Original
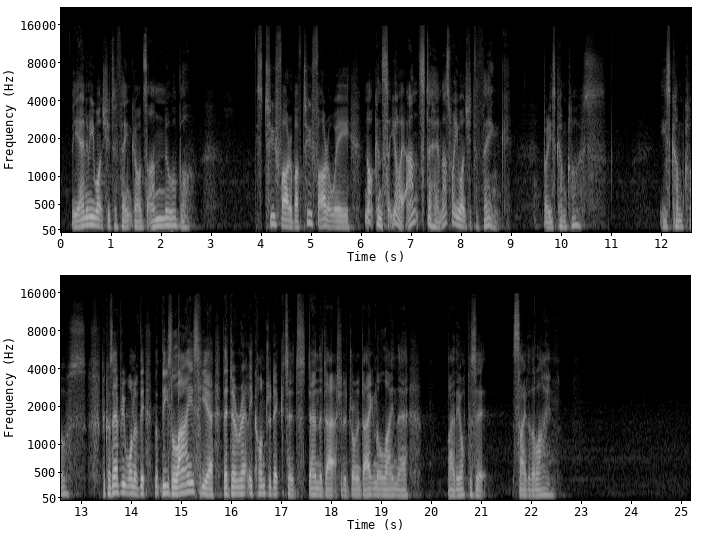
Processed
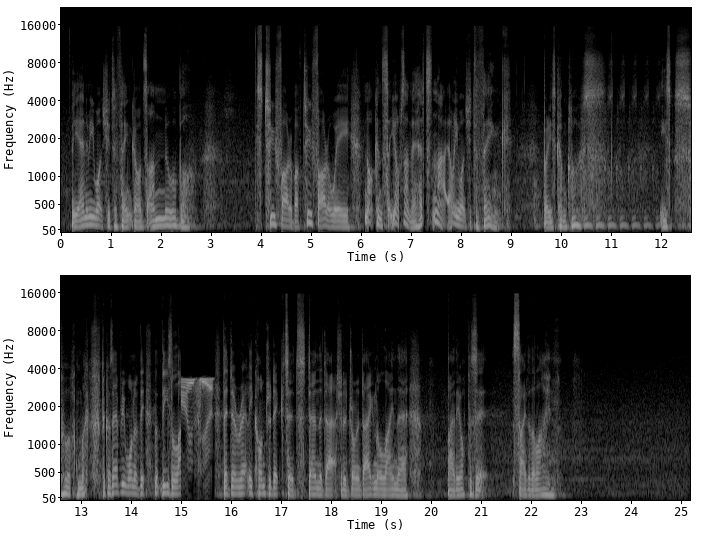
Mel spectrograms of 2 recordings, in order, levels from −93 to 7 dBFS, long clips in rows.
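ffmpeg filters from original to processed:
ffmpeg -i in.wav -filter_complex "[0:a]asplit=2[link_01][link_02];[link_02]afade=type=in:start_time=10.13:duration=0.01,afade=type=out:start_time=10.55:duration=0.01,aecho=0:1:240|480|720|960|1200|1440|1680|1920|2160|2400|2640|2880:0.16788|0.134304|0.107443|0.0859548|0.0687638|0.0550111|0.0440088|0.0352071|0.0281657|0.0225325|0.018026|0.0144208[link_03];[link_01][link_03]amix=inputs=2:normalize=0,asettb=1/sr,asplit=3[link_04][link_05][link_06];[link_04]atrim=end=15.004[link_07];[link_05]atrim=start=15:end=15.68,asetpts=PTS-STARTPTS,afade=type=in:duration=0.004:curve=qsin,afade=type=out:start_time=0.676:duration=0.004:curve=qsin,lowpass=frequency=2900:width_type=q:width=0.5098,lowpass=frequency=2900:width_type=q:width=0.6013,lowpass=frequency=2900:width_type=q:width=0.9,lowpass=frequency=2900:width_type=q:width=2.563,afreqshift=-3400[link_08];[link_06]atrim=start=15.676[link_09];[link_07][link_08]acrossfade=duration=0.004:curve1=hsin:curve2=qsin[link_10];[link_10][link_09]acrossfade=duration=0.004:curve1=qsin:curve2=hsin,asettb=1/sr,asplit=3[link_11][link_12][link_13];[link_11]atrim=end=20.824[link_14];[link_12]atrim=start=20.82:end=21.69,asetpts=PTS-STARTPTS,afade=type=in:duration=0.004:curve=qsin,afade=type=out:start_time=0.866:duration=0.004:curve=qsin,asplit=2[link_15][link_16];[link_16]adelay=27,volume=-3.5dB[link_17];[link_15][link_17]amix=inputs=2:normalize=0,atrim=end_sample=38367[link_18];[link_13]atrim=start=21.686[link_19];[link_14][link_18]acrossfade=duration=0.004:curve1=hsin:curve2=qsin[link_20];[link_20][link_19]acrossfade=duration=0.004:curve1=qsin:curve2=hsin,asplit=7[link_21][link_22][link_23][link_24][link_25][link_26][link_27];[link_21]atrim=end=6.762[link_28];[link_22]atrim=start=6.758:end=7.822,asetpts=PTS-STARTPTS,areverse[link_29];[link_23]atrim=start=7.818:end=12.222[link_30];[link_24]atrim=start=12.218:end=13.152,asetpts=PTS-STARTPTS,areverse[link_31];[link_25]atrim=start=13.148:end=13.662[link_32];[link_26]atrim=start=13.658:end=14.302,asetpts=PTS-STARTPTS,volume=-4dB[link_33];[link_27]atrim=start=14.298[link_34];[link_28][link_29]acrossfade=duration=0.004:curve1=hsin:curve2=hsin[link_35];[link_35][link_30]acrossfade=duration=0.004:curve1=hsin:curve2=hsin[link_36];[link_36][link_31]acrossfade=duration=0.004:curve1=hsin:curve2=hsin[link_37];[link_37][link_32]acrossfade=duration=0.004:curve1=hsin:curve2=hsin[link_38];[link_38][link_33]acrossfade=duration=0.004:curve1=hsin:curve2=hsin[link_39];[link_39][link_34]acrossfade=duration=0.004:curve1=hsin:curve2=hsin,equalizer=frequency=11000:width=1.8:gain=-6.5,acompressor=threshold=-41dB:ratio=16,volume=7.5dB" out.wav

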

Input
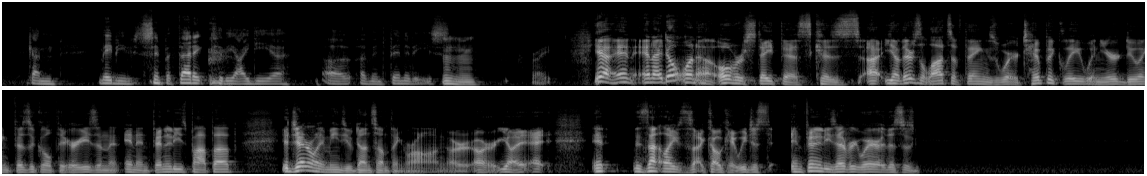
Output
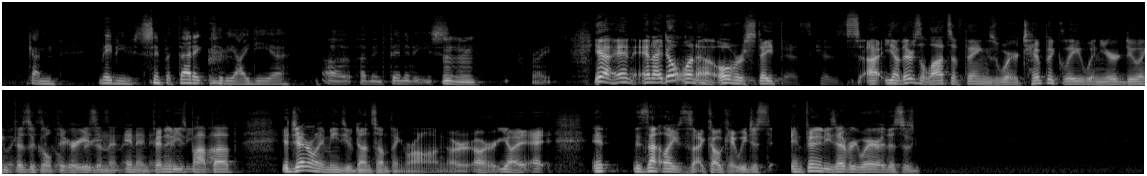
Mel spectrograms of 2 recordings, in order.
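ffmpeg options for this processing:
ffmpeg -i in.wav -filter_complex "[0:a]asettb=1/sr,asplit=3[link_01][link_02][link_03];[link_01]atrim=end=3.254[link_04];[link_02]atrim=start=3.25:end=5.84,asetpts=PTS-STARTPTS,afade=type=in:duration=0.004:curve=qsin,afade=type=out:start_time=2.586:duration=0.004:curve=qsin,aecho=1:1:4.3:0.65,atrim=end_sample=114219[link_05];[link_03]atrim=start=5.836[link_06];[link_04][link_05]acrossfade=duration=0.004:curve1=hsin:curve2=qsin[link_07];[link_07][link_06]acrossfade=duration=0.004:curve1=qsin:curve2=hsin,asettb=1/sr,asplit=3[link_08][link_09][link_10];[link_08]atrim=end=11.204[link_11];[link_09]atrim=start=11.2:end=13.63,asetpts=PTS-STARTPTS,afade=type=in:duration=0.004:curve=qsin,afade=type=out:start_time=2.426:duration=0.004:curve=qsin,aecho=1:1:128:0.266,atrim=end_sample=107163[link_12];[link_10]atrim=start=13.626[link_13];[link_11][link_12]acrossfade=duration=0.004:curve1=hsin:curve2=qsin[link_14];[link_14][link_13]acrossfade=duration=0.004:curve1=qsin:curve2=hsin,asplit=3[link_15][link_16][link_17];[link_15]atrim=end=7.81,asetpts=PTS-STARTPTS,afade=type=out:start_time=7.67:duration=0.14:curve=log:silence=0.0891251[link_18];[link_16]atrim=start=7.81:end=8.45,asetpts=PTS-STARTPTS,volume=-21dB[link_19];[link_17]atrim=start=8.45,asetpts=PTS-STARTPTS,afade=type=in:duration=0.14:curve=log:silence=0.0891251[link_20];[link_18][link_19][link_20]concat=n=3:v=0:a=1" out.wav

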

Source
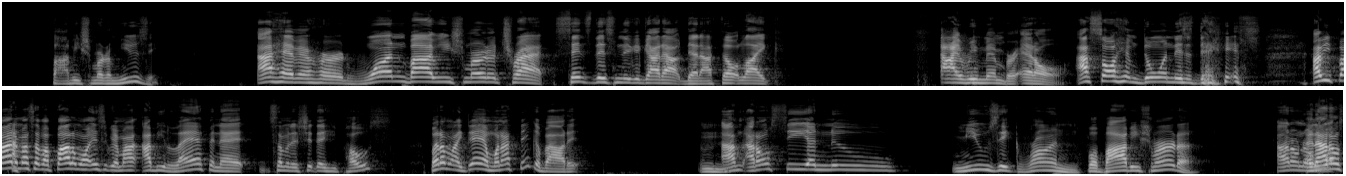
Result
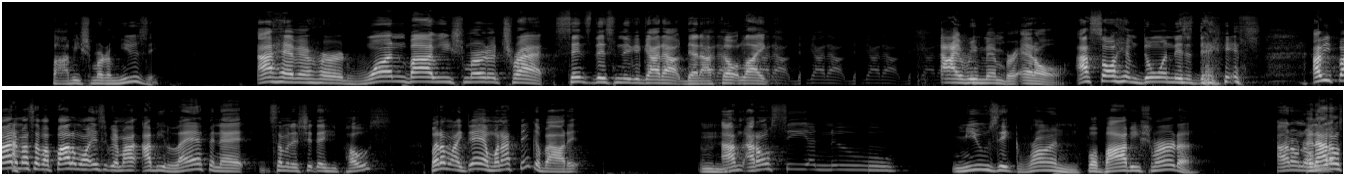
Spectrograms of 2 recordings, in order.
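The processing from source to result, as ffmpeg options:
ffmpeg -i in.wav -filter_complex "[0:a]asplit=2[link_01][link_02];[link_02]afade=type=in:start_time=6.39:duration=0.01,afade=type=out:start_time=6.88:duration=0.01,aecho=0:1:550|1100|1650|2200|2750|3300:0.149624|0.0897741|0.0538645|0.0323187|0.0193912|0.0116347[link_03];[link_01][link_03]amix=inputs=2:normalize=0,asettb=1/sr,asplit=3[link_04][link_05][link_06];[link_04]atrim=end=21.224[link_07];[link_05]atrim=start=21.22:end=22.09,asetpts=PTS-STARTPTS,afade=type=in:duration=0.004:curve=qsin,afade=type=out:start_time=0.866:duration=0.004:curve=qsin,acompressor=threshold=-40dB:ratio=10:attack=3.2:release=140:knee=1:detection=peak[link_08];[link_06]atrim=start=22.086[link_09];[link_07][link_08]acrossfade=duration=0.004:curve1=hsin:curve2=qsin[link_10];[link_10][link_09]acrossfade=duration=0.004:curve1=qsin:curve2=hsin" out.wav

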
